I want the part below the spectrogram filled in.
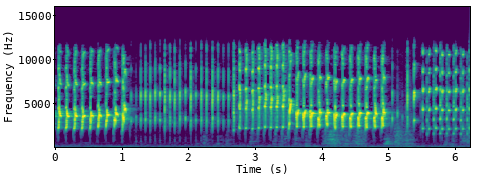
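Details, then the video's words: Contest lovebird from Jogja, Indonesia, giving its long 'ngekek' trilling song: rapid high chattering notes about three per second, with brief pauses and shifts in note shape partway through. "Lovebird Kantil Ngekek Panjang"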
